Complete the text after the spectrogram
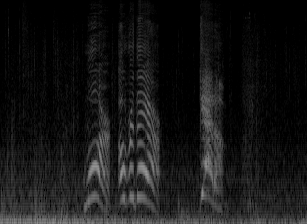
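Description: A woman speaks urgently, close by.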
